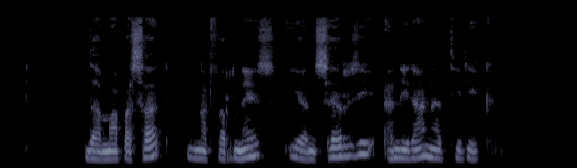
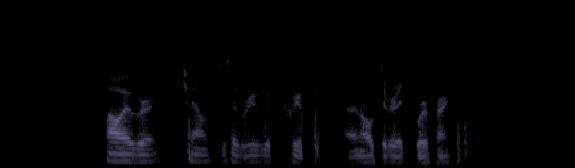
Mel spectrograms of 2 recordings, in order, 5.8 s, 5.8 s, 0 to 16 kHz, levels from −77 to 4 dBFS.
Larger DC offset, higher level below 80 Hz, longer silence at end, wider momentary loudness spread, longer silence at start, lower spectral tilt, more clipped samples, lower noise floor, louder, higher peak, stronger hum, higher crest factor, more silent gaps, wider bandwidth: neither; second, under -90 dBFS vs -84 dBFS; second, 0.85 s vs 1.1 s; second, 12 LU vs 15 LU; second, 0.85 s vs 1 s; second, -3.5 dB/octave vs -6.5 dB/octave; neither; second, -76 dBFS vs under -90 dBFS; first, -40 LUFS vs -53 LUFS; first, -20 dBFS vs -32 dBFS; neither; about the same, 20 dB vs 24 dB; neither; about the same, 11.5 kHz vs 10.5 kHz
